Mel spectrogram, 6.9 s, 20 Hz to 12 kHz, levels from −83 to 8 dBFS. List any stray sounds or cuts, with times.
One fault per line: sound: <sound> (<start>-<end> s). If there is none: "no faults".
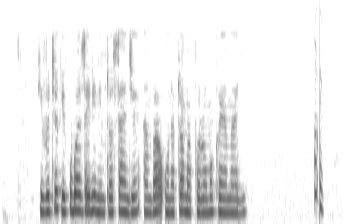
sound: chirp (6.3-6.5 s)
